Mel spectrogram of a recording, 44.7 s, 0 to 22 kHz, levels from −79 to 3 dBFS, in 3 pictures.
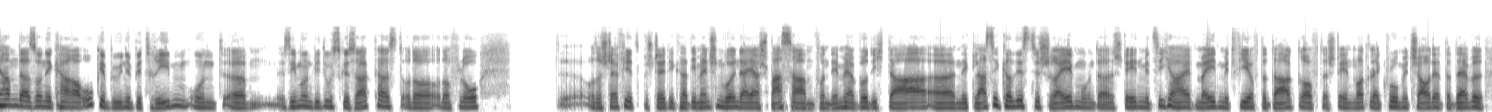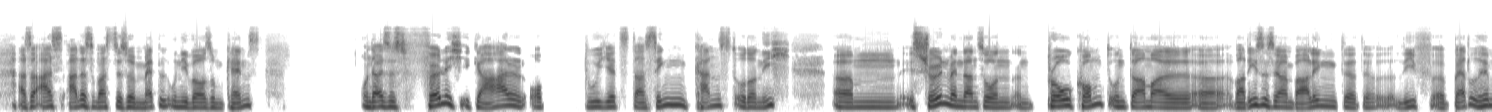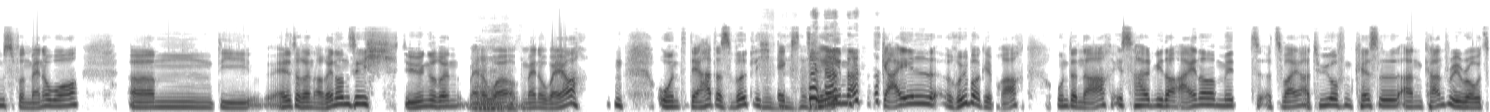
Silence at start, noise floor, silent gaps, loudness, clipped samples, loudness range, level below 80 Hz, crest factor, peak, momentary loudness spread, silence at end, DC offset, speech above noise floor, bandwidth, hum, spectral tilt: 0 s; under -90 dBFS; none; -26 LUFS; under 0.1%; 5 LU; -64 dBFS; 20 dB; -8 dBFS; 7 LU; 0 s; under 0.1%; over 64 dB; 16 kHz; none; -5 dB/octave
